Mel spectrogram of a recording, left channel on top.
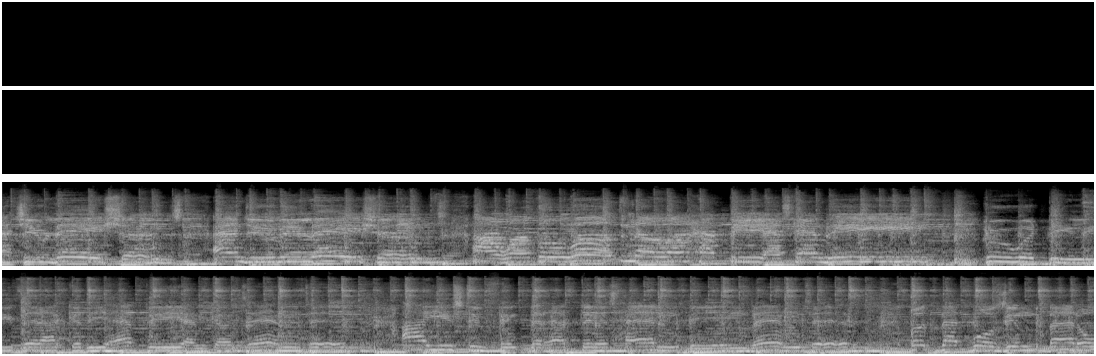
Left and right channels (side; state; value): left; silent; 68 dB below the other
